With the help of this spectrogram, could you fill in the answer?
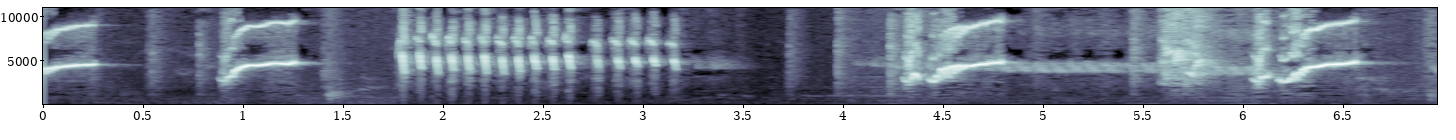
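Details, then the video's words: White-rumped shama singing energetically in 'tembakan' style: rising slurred whistles alternate with quick stuttering rattles and a sustained buzzy high phrase. "kicau murai batu gacor full tembakan"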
